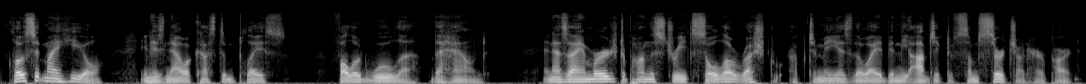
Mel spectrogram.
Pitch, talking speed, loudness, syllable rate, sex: 100 Hz, 210 wpm, -20 LUFS, 5.6 syllables/s, male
